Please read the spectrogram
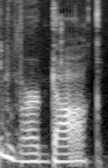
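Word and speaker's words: Murdaugh: They say Murdoch, but it's spelled Murdaw.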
